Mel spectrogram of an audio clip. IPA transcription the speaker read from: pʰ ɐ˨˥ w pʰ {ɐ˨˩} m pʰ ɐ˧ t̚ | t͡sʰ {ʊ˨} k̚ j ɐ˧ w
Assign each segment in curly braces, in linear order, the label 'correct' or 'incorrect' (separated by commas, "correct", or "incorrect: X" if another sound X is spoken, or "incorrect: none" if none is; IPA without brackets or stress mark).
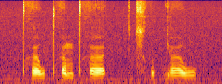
incorrect: ɐ˧, correct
